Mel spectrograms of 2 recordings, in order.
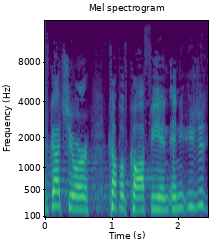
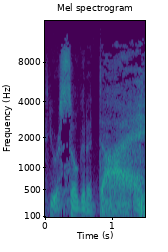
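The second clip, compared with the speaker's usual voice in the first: much softer, low threatening mutter; low, soft menace; 8 semitones lower, 15 dB quieter than usual. Retold or imitated. Homeowner to the dandelion, low soft menace. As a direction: lower and softer, promise doom quietly. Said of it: "you're like".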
